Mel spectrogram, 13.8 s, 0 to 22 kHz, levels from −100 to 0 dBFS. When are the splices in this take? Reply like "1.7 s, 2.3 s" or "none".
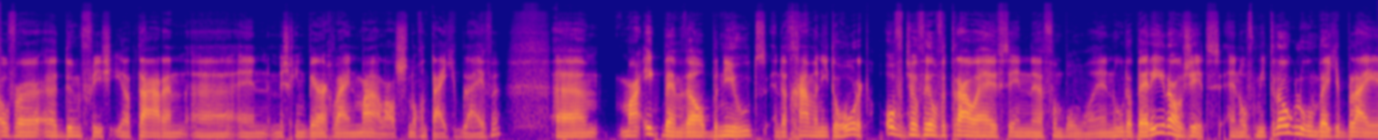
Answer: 5.5 s, 8.6 s, 9.1 s, 11.4 s

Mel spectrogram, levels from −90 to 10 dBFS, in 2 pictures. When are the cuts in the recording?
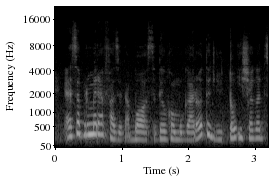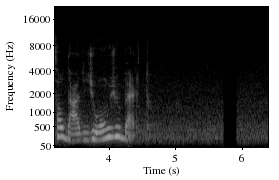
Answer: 1.7 s, 2.4 s, 2.7 s, 3.7 s

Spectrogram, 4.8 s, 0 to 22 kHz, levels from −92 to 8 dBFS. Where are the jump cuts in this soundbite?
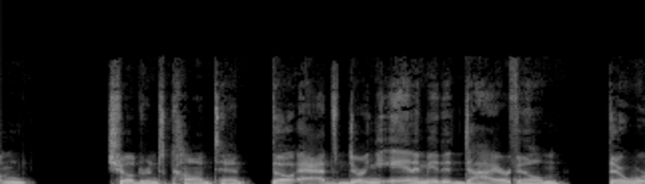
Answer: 1.9 s, 2.5 s, 3.8 s

